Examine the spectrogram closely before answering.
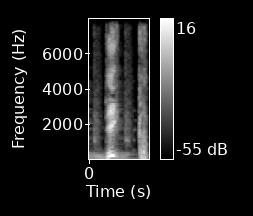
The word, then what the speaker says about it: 六花: うテーマ、6 に花と書いて立夏って読むんですけ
